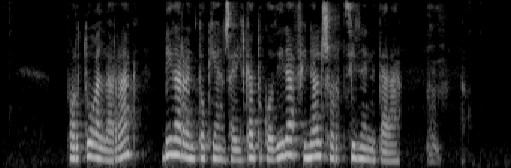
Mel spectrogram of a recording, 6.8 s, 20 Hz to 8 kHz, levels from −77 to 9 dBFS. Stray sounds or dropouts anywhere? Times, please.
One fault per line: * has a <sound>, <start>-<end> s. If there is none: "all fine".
* has a cough, 5.7-6.0 s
